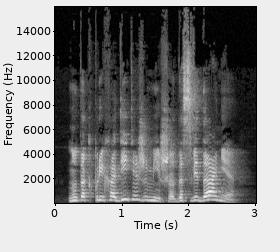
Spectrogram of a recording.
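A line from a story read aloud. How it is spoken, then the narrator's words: Calling out from doorway. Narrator (Russian): крикнула она уже в дверях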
